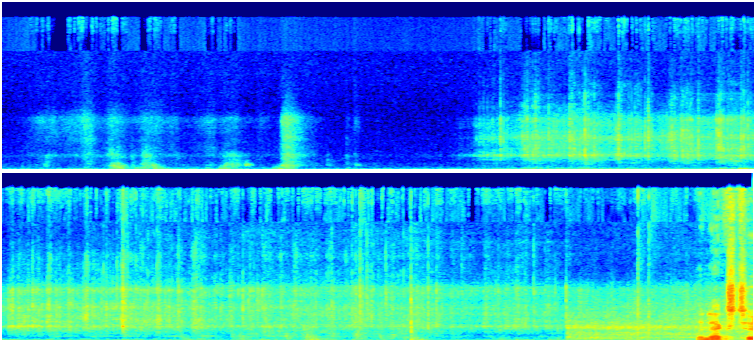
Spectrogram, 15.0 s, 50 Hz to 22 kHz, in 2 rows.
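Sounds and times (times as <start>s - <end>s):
model trains hissing rattle: 4.6s - 15.0s
small clicks from wheels: 4.6s - 15.0s.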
